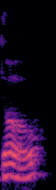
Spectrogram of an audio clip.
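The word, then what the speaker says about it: 도: But here it's a different do, a different character pronounced the same. And it just means way. It's Dao. It's the word Dao, way. So that's how we pronounce Dao in Korean, Do.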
